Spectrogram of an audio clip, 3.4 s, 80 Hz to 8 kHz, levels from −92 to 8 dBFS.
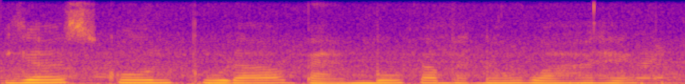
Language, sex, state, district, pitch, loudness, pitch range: Hindi, female, Arunachal Pradesh, Lower Dibang Valley, 235 Hz, -16 LUFS, 230-245 Hz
